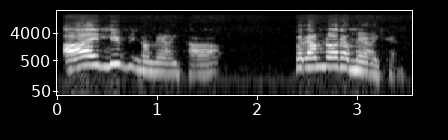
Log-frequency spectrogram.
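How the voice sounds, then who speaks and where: A woman's voice: high-pitched, very animated, moderate pace, bright, forceful tone, poor audio. A woman from Morocco, hosting a casual astrology talk and explaining spiritual ideas earnestly. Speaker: show host.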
